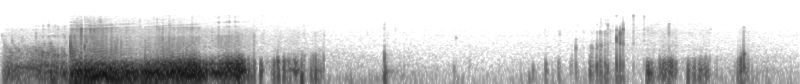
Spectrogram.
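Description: A long, deep gurgling growl, then scattered softer bubbling gurgles: ordinary stomach growling, as with hunger.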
